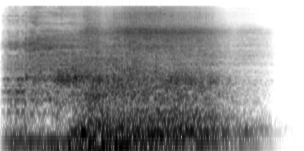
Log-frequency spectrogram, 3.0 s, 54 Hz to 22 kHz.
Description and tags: Dragon roar
I recorded some pissed off reptiles behind the scenes at the local zoo and put them together into this sound. Among the animals recorded are a 10 foot American Alligator and a Galapagos Tortoise. Sounds were recorded using a Tascam DR-05 Digital Recorder.
Dragon, Roar, Lizard, Monster, Creature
